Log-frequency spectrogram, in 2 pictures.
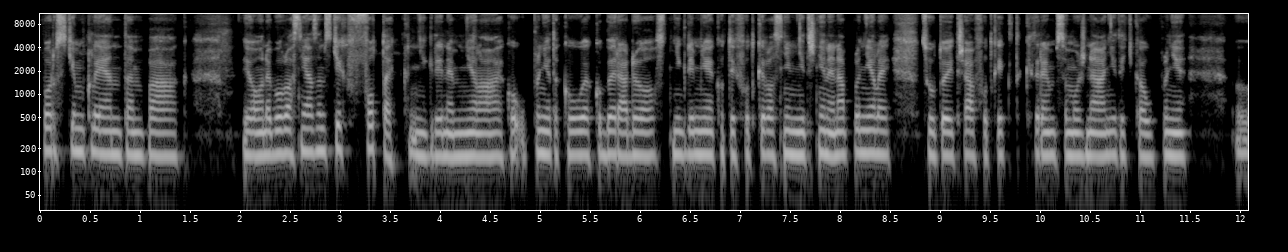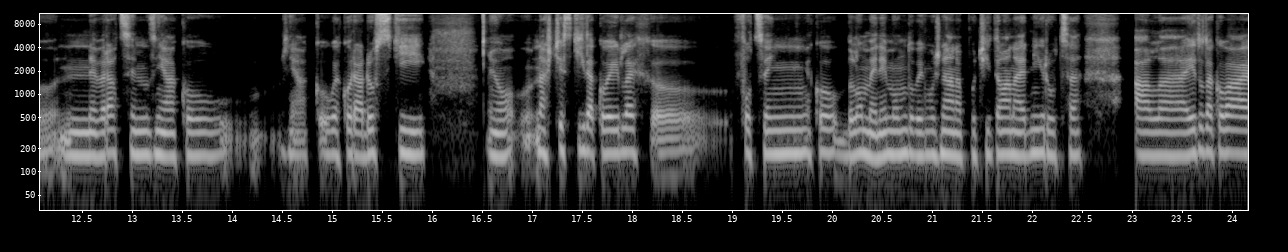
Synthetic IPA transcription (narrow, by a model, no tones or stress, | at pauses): poɾscɪmklɪjɛnt̪ɛmpakjonɛbo̞vlast̪ɲɛjaːs̬ɛmscɛxfo̞t̪ɛkɲɪɡdɪnɛmɲɛlajako̞ʔṵːpl̩ɲɛt̪akovowjakobɪɾado̞st̪ɲɪɡdɪmɲɛjako̞t̪ɪfot̪kɪvlast̪ɲɛvɲɪt̪rɲɛnɛnapl̩ɲɪlɪso̞wt̪o̞ɪt̪r̝̥ɛbafo̞t̪kɪkkt̪ɛɾʔɛːmsɛmo̞ʒnaːaɲɪt̪ɛckauːpl̩ɲɛ | nɛvɾat͡sɪmzɲaako̞w | zɲa̰aːko̰wjako̞ɾado̞sciː | jonaʃcɛsciːt̪akovɛjɣdlɛx | fot͡sɛɲiːjako̞bɪlo̞mɪnɪmumt̪obɪxmo̞ʒnaːnapo̞t͡ʃiːt̪alanajɛdniːɾut͡sɛʔalɛjɛt̪ot̪ako̞vaː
